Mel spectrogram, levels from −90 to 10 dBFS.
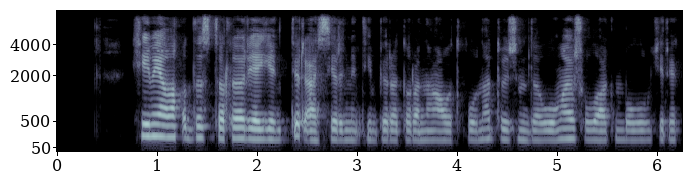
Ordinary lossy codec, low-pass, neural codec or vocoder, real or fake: none; 7.2 kHz; codec, 16 kHz, 4.8 kbps, FACodec; fake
